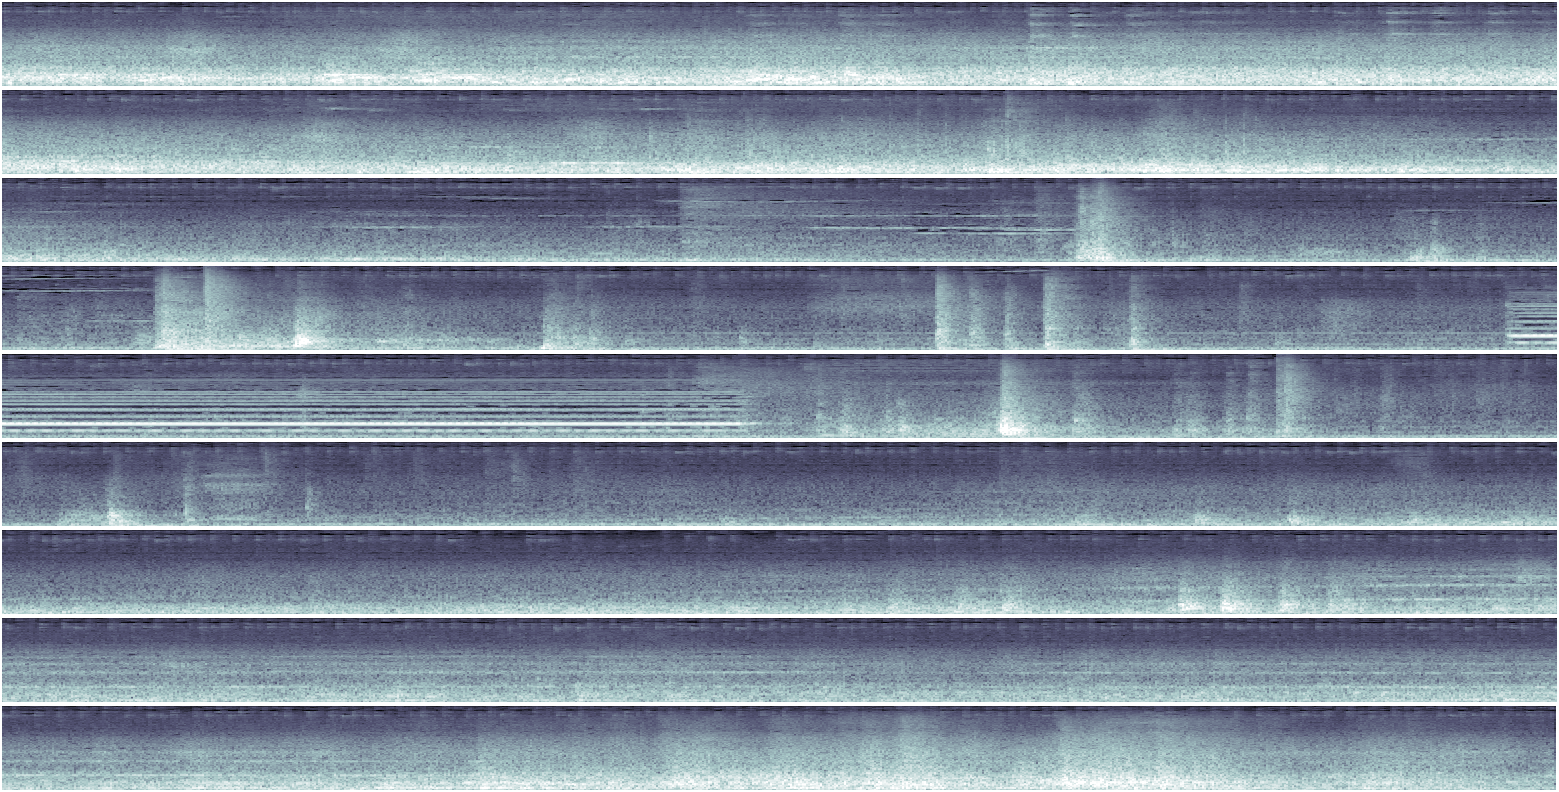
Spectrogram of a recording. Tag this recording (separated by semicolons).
accellerating; interior; metro; metropolitain; paris; stopping; subway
